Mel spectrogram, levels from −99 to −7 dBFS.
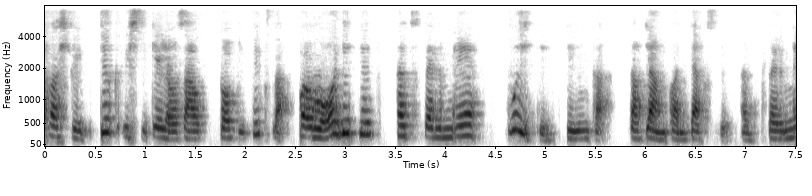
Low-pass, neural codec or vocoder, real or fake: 7.2 kHz; codec, 16 kHz in and 24 kHz out, 2.2 kbps, FireRedTTS-2 codec; fake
